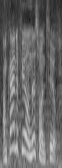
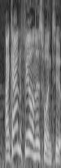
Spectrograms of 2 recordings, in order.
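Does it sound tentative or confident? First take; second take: tentative; confident. First: It sounds tentative and unsure. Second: It sounds confident and sure.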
